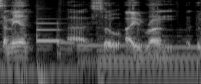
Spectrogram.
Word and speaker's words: Semyon: and it's Sean by the way name is pronounced seman uh so I run the Venture Capital fund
